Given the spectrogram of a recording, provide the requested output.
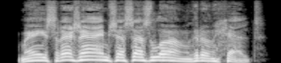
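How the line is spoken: Wry snort. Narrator (Russian): хмыкнул Тубарра

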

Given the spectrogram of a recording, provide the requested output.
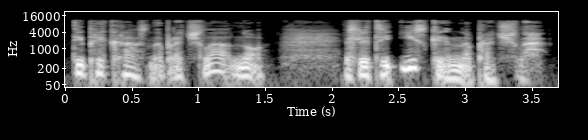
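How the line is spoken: Near whisper. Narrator (Russian): прибавила она почти шепотом

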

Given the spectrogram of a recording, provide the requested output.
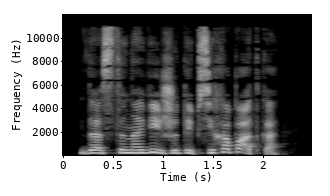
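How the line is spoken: Bark. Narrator (Russian): рявкнул я

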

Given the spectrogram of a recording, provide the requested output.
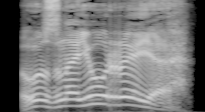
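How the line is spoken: Laughing loudly. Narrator (Russian): захохотал Тьерри

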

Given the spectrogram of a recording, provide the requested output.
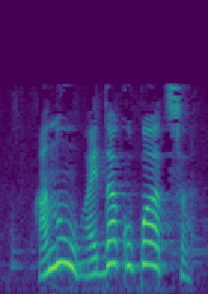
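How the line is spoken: Shout. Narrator (Russian): крикнул Мумитроль

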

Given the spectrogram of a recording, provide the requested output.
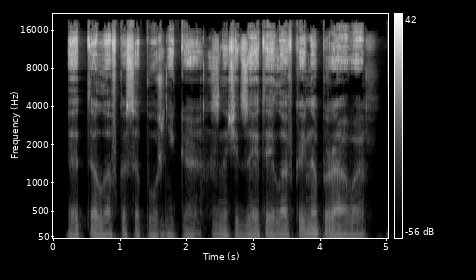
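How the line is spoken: Man muttering under breath. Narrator (Russian): пробормотал себе под нос мужчина

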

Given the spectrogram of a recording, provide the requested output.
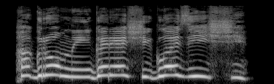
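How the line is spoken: Terrified girl screaming. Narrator (Russian): в ужасе крикнула девочка

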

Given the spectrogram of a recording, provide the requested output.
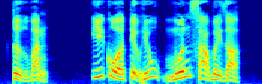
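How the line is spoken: Stern interrupting question. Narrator (Vietnamese): Vệ đạo hội chủ nghiêm nghị hỏi xen vào

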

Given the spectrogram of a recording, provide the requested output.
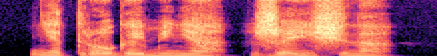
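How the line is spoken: Growling father. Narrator (Russian): прорычал отец

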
